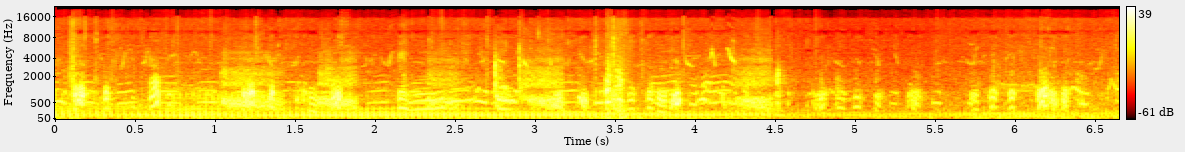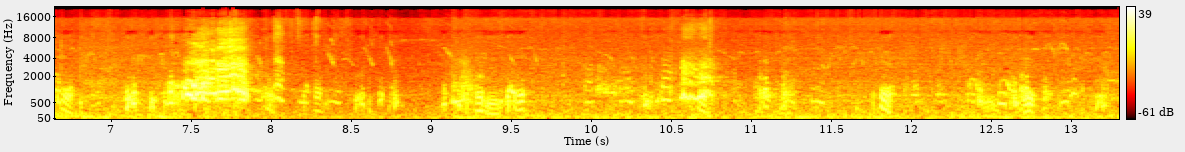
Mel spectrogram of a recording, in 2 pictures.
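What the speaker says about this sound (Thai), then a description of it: "โอ้น้องไก่กินเก่งจัง" Chickens cluck while feeding outdoors on a rural morning. The clucks come close and in irregular bursts over a low background, with scattered pecking and rustling between calls.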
